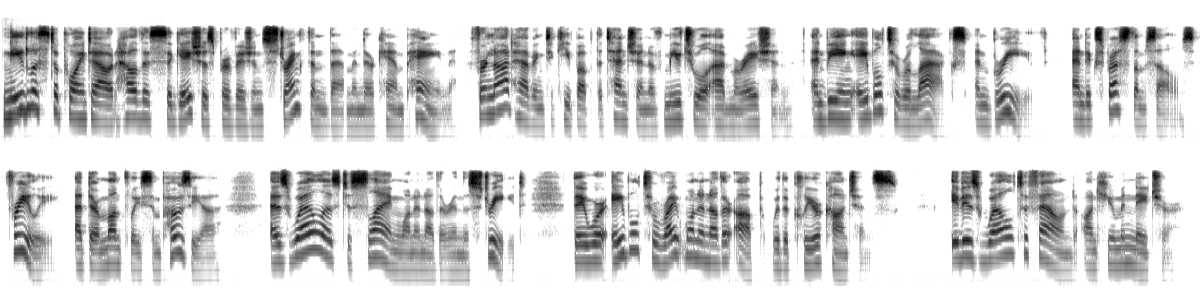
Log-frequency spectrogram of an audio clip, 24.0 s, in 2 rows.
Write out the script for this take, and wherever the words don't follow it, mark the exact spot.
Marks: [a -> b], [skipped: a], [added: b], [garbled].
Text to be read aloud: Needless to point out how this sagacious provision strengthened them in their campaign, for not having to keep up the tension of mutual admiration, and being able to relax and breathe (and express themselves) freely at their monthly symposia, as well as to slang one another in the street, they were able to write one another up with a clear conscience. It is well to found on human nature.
Needless to point out how this sagacious provision strengthened them in their campaign, for not having to keep up the tension of mutual admiration, and being able to relax and breathe (and express themselves) freely at their monthly symposia, as well as to slang one another in the street, they were able to write one another up with a clear conscience. It is well to found on human nature.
